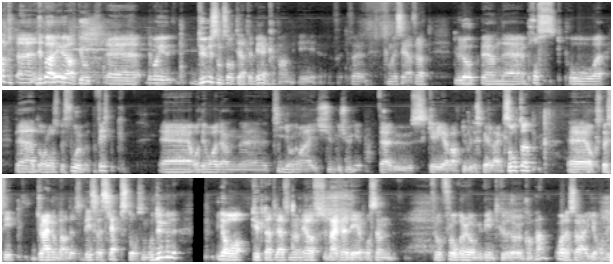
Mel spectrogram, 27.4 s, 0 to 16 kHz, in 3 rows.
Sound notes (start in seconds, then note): 8.5 Swedish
